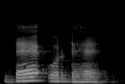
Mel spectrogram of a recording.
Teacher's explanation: ड और ढ यह मूर्धन्य व्यंजन के अंतर्गत आते हैं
